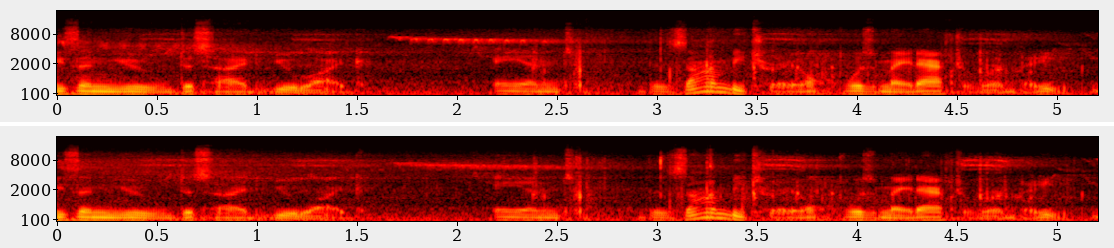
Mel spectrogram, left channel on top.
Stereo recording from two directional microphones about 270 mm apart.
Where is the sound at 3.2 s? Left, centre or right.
Centre.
